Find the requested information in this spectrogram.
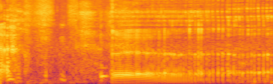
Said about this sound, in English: Oh, the burp. Did you muffle a burp?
